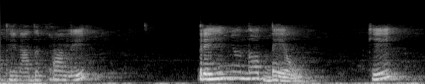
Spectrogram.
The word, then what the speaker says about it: Nobel: Então, as sílabas a serem circuladas seria o in, de ruim, o bel, de nobel, circuito seria o cui e o condor, o dor, ok?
